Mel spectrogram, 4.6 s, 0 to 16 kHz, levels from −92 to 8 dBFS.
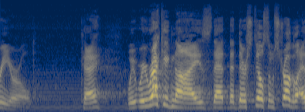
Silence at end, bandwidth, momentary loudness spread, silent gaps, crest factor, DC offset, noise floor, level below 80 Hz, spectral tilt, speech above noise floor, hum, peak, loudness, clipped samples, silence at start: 0 s; 12.5 kHz; 20 LU; none; 22 dB; under 0.1%; -61 dBFS; -74 dBFS; -3.5 dB/octave; 37 dB; 60 Hz at -65 dBFS; -4 dBFS; -23 LUFS; under 0.1%; 0 s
